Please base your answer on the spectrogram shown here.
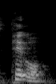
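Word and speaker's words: piggul: foul thing or unclean sacrificial flesh okay ashan's pronunciation is piggle so let you hear somebody say that's piggle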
